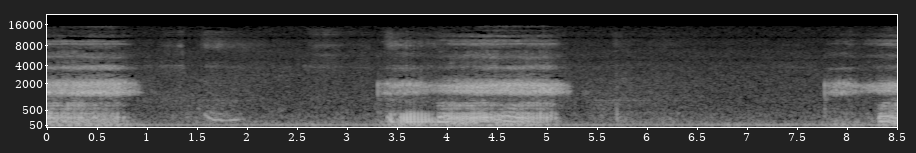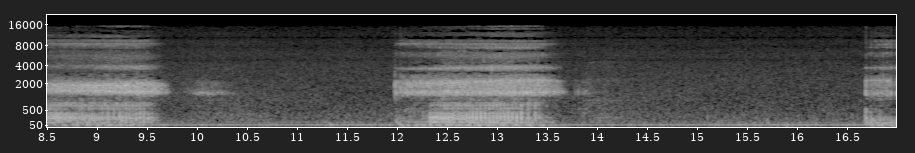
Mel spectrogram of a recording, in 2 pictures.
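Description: Loud rhythmic snores on each breath in, about 15 a minute, from a sleeping dog and a person snoring together.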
